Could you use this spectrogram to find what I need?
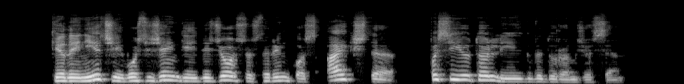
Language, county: Lithuanian, Vilnius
